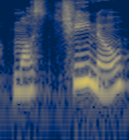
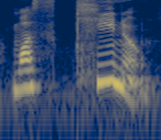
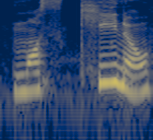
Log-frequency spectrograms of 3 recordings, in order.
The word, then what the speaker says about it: Moschino: But I hope she's not calling it Moschino, which is actually wrong. Yes, it does say Moschino, but in Italian, CH is not pronounced as ch, but it's rather pronounced as k.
